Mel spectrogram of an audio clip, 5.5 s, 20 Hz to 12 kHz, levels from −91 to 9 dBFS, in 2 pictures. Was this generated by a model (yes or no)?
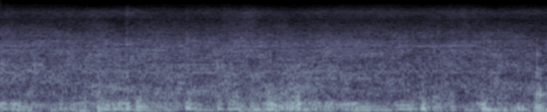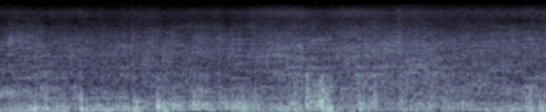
yes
